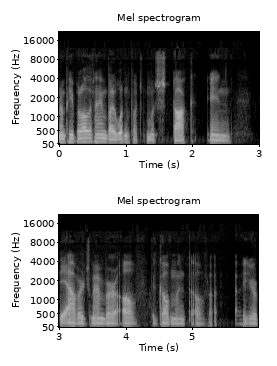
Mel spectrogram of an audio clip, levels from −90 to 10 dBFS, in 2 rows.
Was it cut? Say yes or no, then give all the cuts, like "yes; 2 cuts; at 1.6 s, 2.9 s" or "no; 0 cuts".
yes; 1 cut; at 4.4 s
